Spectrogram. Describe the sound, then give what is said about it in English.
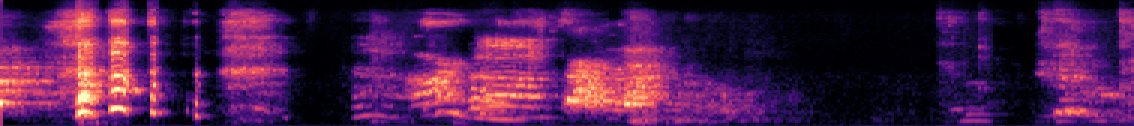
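A dog barking in the background during cooking, with a few sharp, short barks at the start, followed by a person talking. “I'm sorry about my dog in the background.”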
